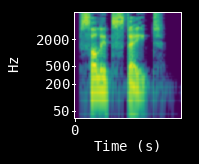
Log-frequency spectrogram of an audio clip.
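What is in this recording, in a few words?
"solid-state", English, British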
